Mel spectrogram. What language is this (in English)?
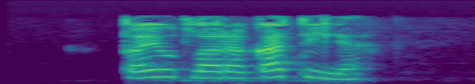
Mari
